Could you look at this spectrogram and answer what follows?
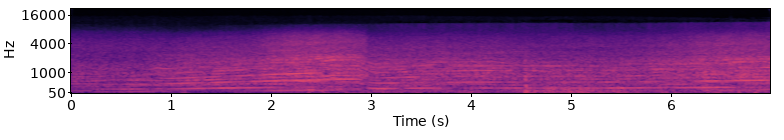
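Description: A 2019 SSC Tuatara engine roars steadily in a racing game, a sustained high-revving drone with rising pitch as gears climb, one brief shift dip midway, and faint tire hiss underneath.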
